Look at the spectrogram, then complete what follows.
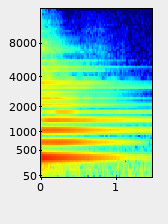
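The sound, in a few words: guitar note, first finger on first fret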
